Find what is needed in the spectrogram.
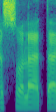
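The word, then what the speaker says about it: الصلاة: yaitu di asalata ya ini dibacanya asalata ya Ee jadi wunya ini dia tidak di baca ya walaupun kalau secara penulisan di bahasa Arab kalau bukan di ayat Quran ya Ini menggunakan lam alif ya tapi kalau di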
